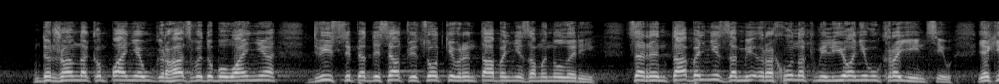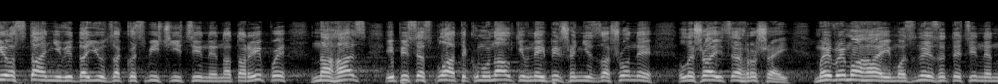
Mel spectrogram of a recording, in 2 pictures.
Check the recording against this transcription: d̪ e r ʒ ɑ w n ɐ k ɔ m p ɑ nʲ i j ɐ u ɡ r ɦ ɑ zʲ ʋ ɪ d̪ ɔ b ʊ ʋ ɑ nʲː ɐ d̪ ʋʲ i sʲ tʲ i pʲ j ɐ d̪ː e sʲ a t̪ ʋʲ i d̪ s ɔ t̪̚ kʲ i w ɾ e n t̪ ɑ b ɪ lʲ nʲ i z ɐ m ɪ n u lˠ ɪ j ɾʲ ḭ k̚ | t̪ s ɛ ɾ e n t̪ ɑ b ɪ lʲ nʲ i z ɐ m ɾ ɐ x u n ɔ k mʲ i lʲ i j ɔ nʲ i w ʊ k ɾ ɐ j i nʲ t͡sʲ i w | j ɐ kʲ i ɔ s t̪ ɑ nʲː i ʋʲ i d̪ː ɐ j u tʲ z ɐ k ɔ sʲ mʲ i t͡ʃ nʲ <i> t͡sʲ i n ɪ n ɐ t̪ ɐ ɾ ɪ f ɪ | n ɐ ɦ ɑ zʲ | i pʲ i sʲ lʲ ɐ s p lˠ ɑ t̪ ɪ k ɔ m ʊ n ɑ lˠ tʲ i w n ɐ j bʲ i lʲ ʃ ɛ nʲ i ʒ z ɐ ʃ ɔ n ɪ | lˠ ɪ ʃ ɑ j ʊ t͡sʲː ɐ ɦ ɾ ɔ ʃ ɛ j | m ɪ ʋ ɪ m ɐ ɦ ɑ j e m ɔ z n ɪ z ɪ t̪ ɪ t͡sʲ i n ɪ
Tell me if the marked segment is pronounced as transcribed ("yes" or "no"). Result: yes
